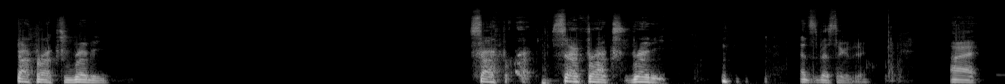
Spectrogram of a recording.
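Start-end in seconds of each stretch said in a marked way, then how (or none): 0.2-6.7 slow, drawn-out, modulated voice. Voicing the new Justicar character, in a Grey Knight modulated voice. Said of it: "Grey Knight modulated voice".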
